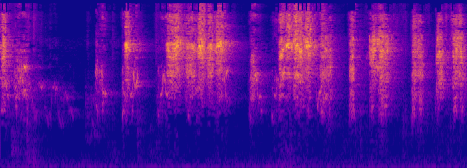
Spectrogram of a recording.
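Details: Playing budgies give quick harsh squawks and chirps in separate bursts, each under a second, grouped after a quieter opening.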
